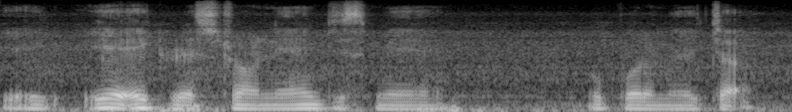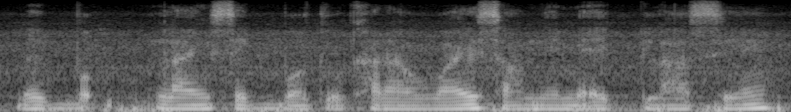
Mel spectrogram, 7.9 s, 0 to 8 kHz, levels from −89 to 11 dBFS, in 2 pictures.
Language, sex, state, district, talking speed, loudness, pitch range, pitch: Hindi, male, Nagaland, Dimapur, 145 wpm, -20 LUFS, 95-105 Hz, 100 Hz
